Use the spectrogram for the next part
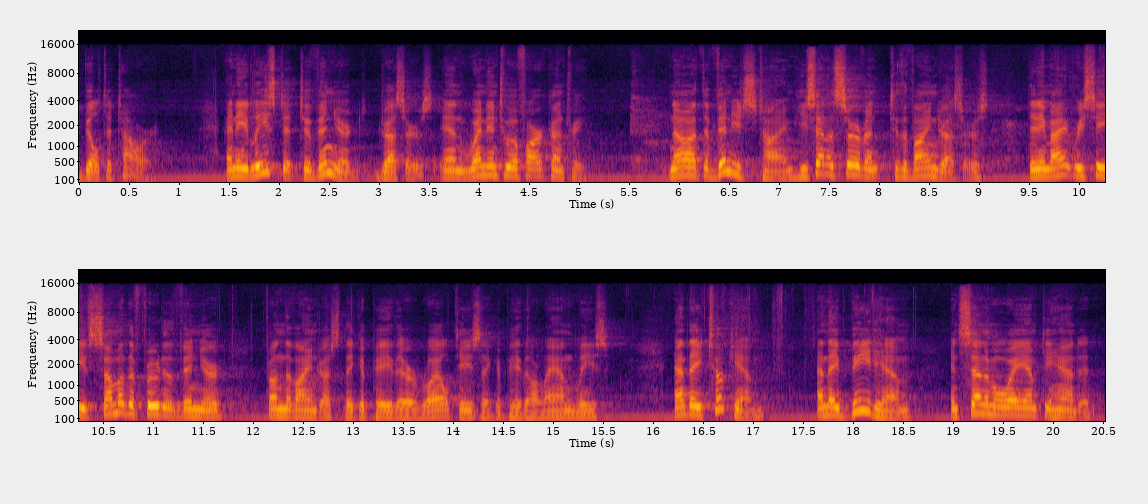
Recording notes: Session 3 from the 2019 Southwest Men's Conference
